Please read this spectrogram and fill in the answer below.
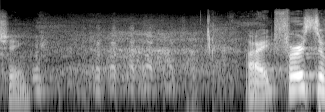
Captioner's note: laughter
